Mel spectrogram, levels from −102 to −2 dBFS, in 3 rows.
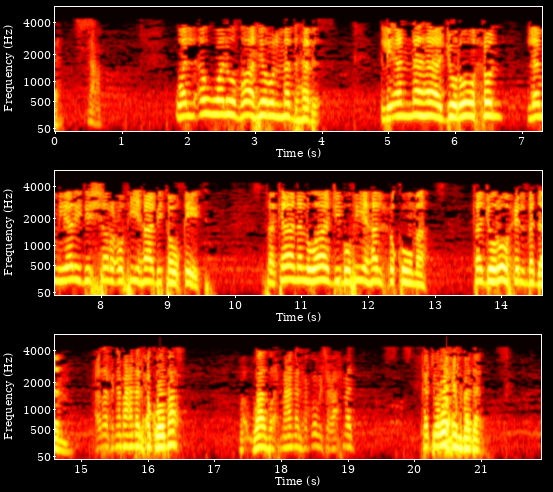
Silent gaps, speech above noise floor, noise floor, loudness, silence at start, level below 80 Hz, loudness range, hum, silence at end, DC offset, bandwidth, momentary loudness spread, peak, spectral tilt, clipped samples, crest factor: none; 39 dB; -55 dBFS; -16 LUFS; 0 s; -42 dBFS; 4 LU; none; 0.85 s; under 0.1%; 4.5 kHz; 18 LU; 0 dBFS; -9.5 dB/octave; under 0.1%; 18 dB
